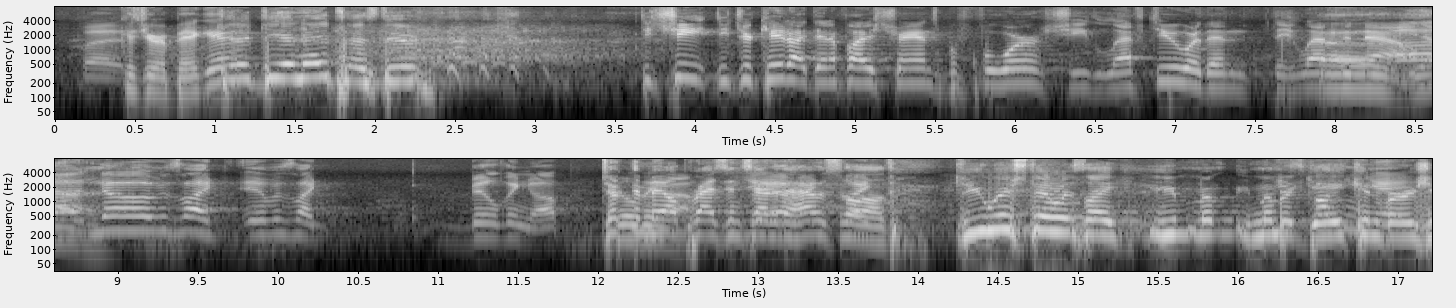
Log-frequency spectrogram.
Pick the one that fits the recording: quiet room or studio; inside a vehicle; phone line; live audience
live audience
